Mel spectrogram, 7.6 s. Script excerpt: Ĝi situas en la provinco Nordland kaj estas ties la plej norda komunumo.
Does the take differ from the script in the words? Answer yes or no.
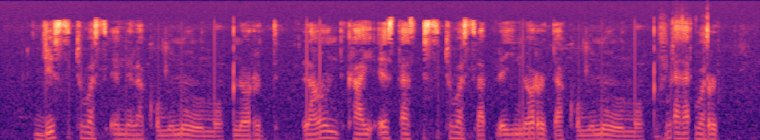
yes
